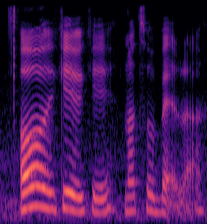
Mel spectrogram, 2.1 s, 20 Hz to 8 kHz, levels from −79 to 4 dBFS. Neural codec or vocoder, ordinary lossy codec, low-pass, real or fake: none; none; 7.2 kHz; real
